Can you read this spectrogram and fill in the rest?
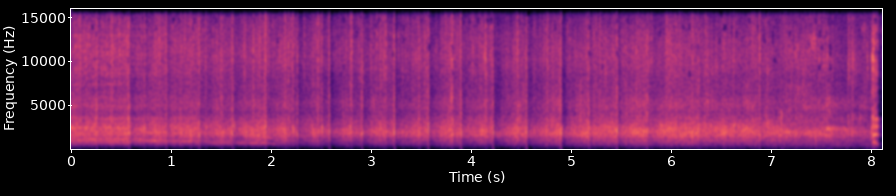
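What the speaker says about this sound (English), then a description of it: "Please, one more round of applause for both of our outstanding student speakers." Sustained crowd applause at a community college commencement ceremony, steady dense clapping from a large audience with periodic sharp nearby claps cutting through, continuing throughout.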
